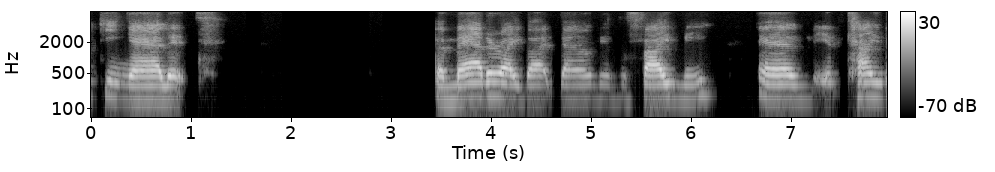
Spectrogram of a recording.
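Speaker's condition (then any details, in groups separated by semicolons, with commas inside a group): Cerebral palsy; premature birth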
